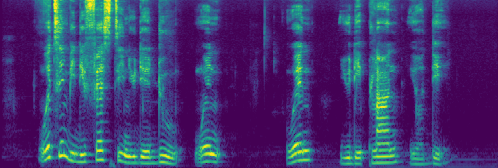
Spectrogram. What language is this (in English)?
Nigerian Pidgin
